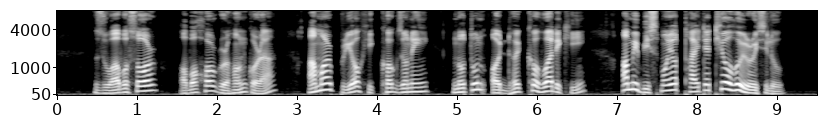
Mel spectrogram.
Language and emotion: Assamese, surprised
